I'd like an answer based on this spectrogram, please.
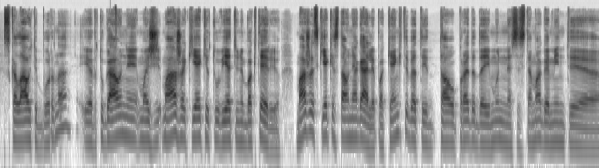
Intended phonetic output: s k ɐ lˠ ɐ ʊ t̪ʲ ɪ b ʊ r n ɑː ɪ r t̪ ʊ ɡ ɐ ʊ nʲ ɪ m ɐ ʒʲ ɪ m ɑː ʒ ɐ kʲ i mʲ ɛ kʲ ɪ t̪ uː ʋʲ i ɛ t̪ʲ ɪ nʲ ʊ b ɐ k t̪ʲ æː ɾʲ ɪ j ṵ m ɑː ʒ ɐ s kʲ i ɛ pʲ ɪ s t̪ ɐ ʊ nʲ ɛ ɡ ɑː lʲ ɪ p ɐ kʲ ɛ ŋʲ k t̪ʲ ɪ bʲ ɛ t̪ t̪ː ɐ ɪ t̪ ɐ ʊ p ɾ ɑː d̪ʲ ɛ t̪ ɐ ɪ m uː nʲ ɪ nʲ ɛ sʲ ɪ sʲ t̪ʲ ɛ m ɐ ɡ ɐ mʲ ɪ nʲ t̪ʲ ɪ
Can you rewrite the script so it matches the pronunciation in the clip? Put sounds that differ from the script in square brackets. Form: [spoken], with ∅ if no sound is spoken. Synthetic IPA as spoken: s k ɐ lˠ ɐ ʊ t̪ʲ ɪ b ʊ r n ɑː ɪ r t̪ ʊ ɡ ɐ ʊ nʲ ɪ m ɐ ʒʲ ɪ m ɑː ʒ ɐ kʲ i [∅] ɛ kʲ ɪ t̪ uː ʋʲ i ɛ t̪ʲ ɪ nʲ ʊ b ɐ k t̪ʲ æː ɾʲ ɪ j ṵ m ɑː ʒ ɐ s kʲ i ɛ [kʲ] ɪ s t̪ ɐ ʊ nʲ ɛ ɡ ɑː lʲ ɪ p ɐ kʲ ɛ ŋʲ k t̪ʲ ɪ bʲ ɛ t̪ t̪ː ɐ ɪ t̪ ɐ ʊ p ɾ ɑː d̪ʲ ɛ [d̪] ɐ ɪ m uː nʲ ɪ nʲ ɛ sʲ ɪ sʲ t̪ʲ ɛ m ɐ ɡ ɐ mʲ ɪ nʲ t̪ʲ ɪ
